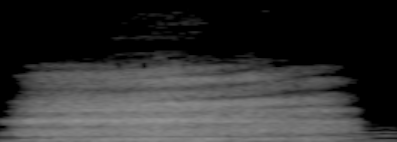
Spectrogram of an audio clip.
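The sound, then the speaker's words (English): A long, deep breath drawn in through the nose, heard as a soft, steady breathy hiss lasting almost two seconds, faint and alone before it tapers off. “Could you take a nice deep breath for me, baby? Just breathe through your nose”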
